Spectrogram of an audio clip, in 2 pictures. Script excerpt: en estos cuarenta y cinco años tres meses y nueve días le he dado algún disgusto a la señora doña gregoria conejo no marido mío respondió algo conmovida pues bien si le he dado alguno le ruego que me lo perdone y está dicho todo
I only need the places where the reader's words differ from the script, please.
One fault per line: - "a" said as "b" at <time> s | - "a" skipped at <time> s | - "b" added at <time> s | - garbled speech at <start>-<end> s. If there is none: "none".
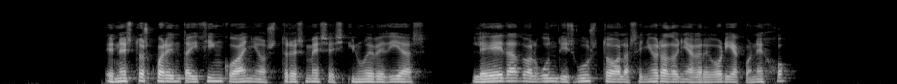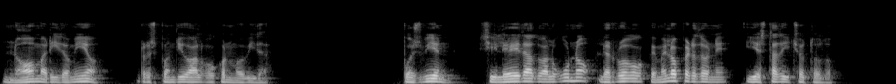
none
